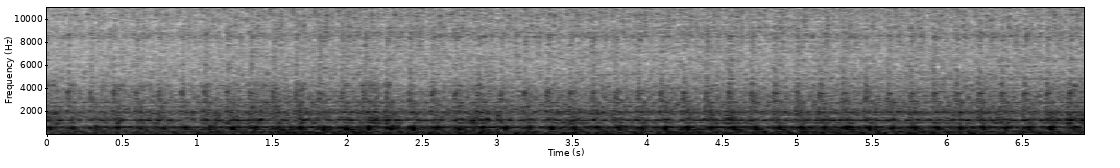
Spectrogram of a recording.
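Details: 2002 Nissan Almera N16 with a QG18 cable-throttle engine, misfiring after a spark plug change; the injector control wire is being scoped, and the cause is two swapped coil connectors. A rough, lumpy idle with an uneven stumbling beat instead of a smooth hum.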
